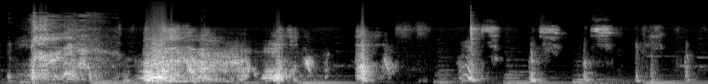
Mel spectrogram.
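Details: Adult coughing, from a compilation of nearly five minutes of coughing: loud, rough coughs and throat clearing, then shorter bursts, with music playing underneath.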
